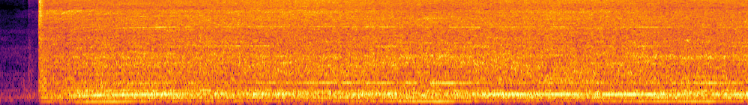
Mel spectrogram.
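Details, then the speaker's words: Elite vacuum with brand-new brush roll: loud steady motor roar with harsh buzzing edge over a constant mid tone; fan suspected worn and needing replacement, not confirmed. "so and based on that sound it probably needs a new fan as well because the thing does make a lot of buzzing sounds"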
